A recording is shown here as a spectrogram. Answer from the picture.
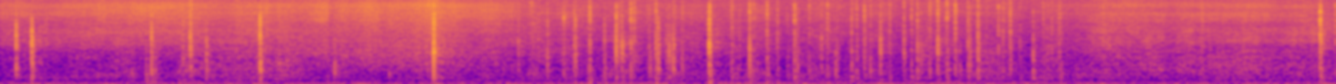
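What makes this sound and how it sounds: Long acrylic nails and fingertips tap and scratch across a flat white padded paper mailer envelope (featherpost) resting on a cloth surface. The result is a dense stream of short, dry crinkly clicks and scrapes with bright, papery texture, a few sharper taps standing out from the steady rustle.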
